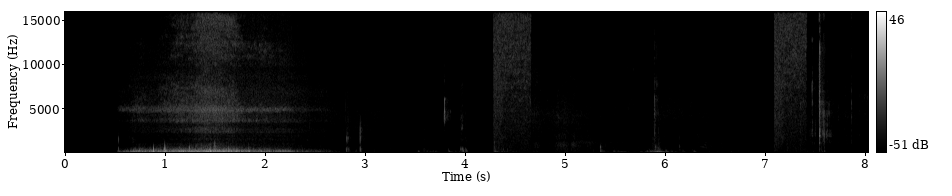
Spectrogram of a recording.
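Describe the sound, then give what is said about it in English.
A strong, deep breath in, drawn as one long, loud, rough inhalation lasting about two seconds, followed by a few faint clicks and small breathy noises in near silence. “And then a strong deep breath in again. Then just one strong breath in again.”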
